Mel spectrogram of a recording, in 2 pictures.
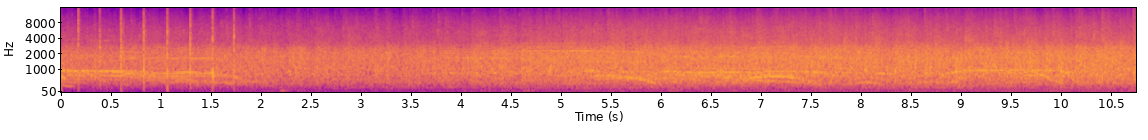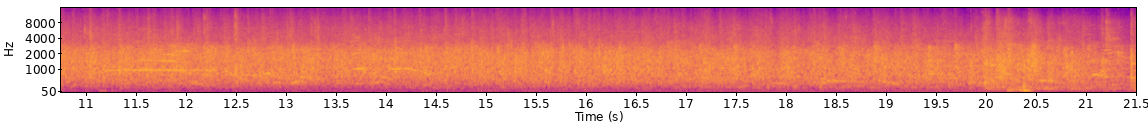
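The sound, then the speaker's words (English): A standing ovation for Sally Field at the Free Library of Philadelphia: a few sharp claps open into long, dense, steady applause that fills the whole stretch, briefly dipping near the end. “Does that ever get old, standing ovations?”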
